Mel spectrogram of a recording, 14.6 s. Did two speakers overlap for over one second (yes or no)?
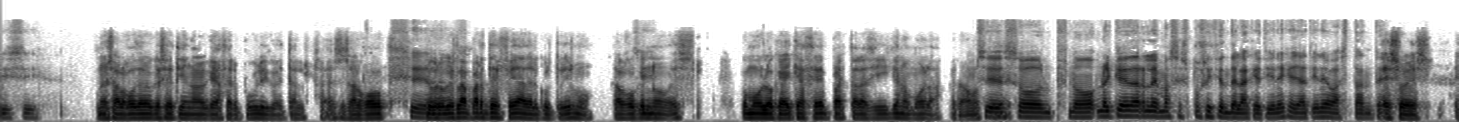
no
